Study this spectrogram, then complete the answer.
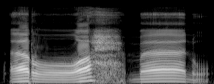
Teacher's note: Pada bacaan Ar-Rahman, di sini ada alif lam syamsiyah, yaitu alif lam yang ditulis tapi ia tidak dibaca, sehingga kita langsung masuk ke huruf ra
